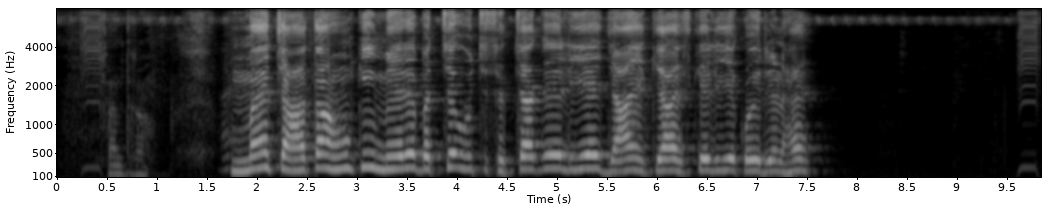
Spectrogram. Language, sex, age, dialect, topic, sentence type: Hindi, male, 25-30, Awadhi Bundeli, banking, question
